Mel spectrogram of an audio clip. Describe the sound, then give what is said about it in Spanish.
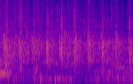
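Applause from an audience at a presentation of performing-arts stage workers, faint, steady clapping that continues throughout. “Y un aplauso.”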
